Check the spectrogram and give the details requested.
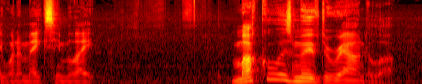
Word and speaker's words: Maku: "M-A-K-U, spells Maku proudly. "You say it like mug, the cup you drink tea out of, and ku, the sound an owl makes. Maku.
